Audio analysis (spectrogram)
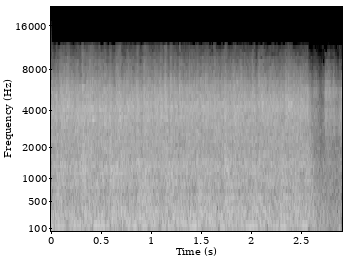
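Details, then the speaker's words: Davis mixer–hammer mill combo, discharge conveyor running empty off tractor or power unit: loud steady hiss and clatter with a low even hum, no knocks or surges; normal, quieter once ground feed is conveyed. "that that will be much quieter when there is ground feed to convey out"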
